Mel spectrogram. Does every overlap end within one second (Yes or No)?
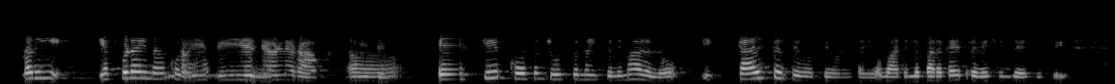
No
